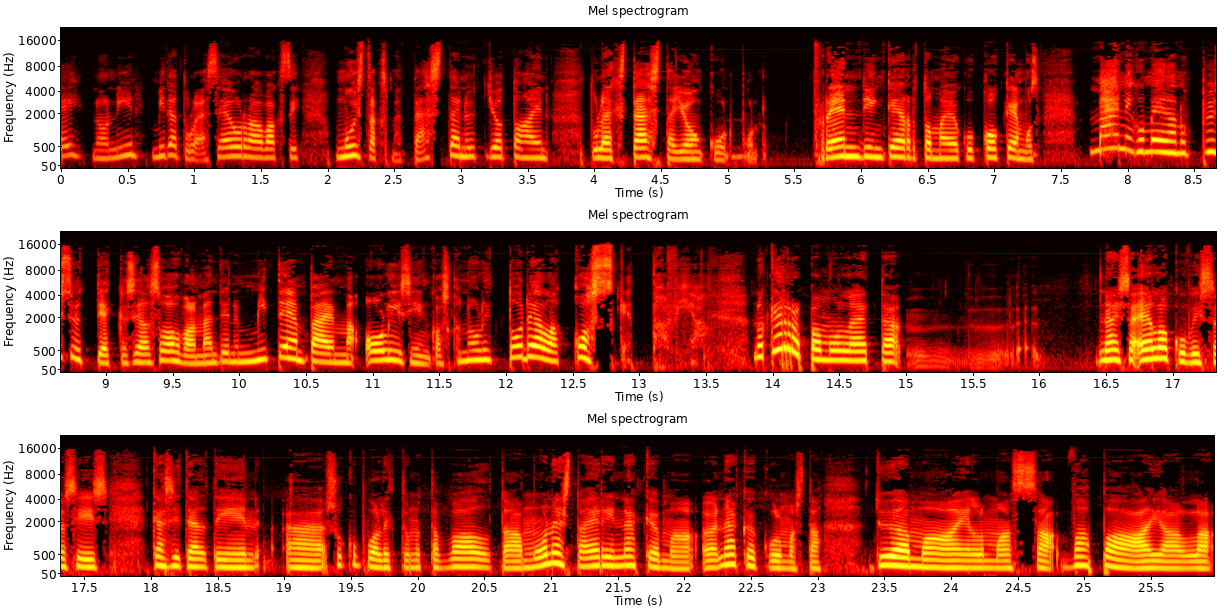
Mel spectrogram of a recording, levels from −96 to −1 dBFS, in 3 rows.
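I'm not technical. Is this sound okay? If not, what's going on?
No. Automatic gain rising runs from 0.22 s to the end. The recorder decided the speech was too quiet and kept turning its own volume up bit by bit, so the voice and the background noise both swell louder together.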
